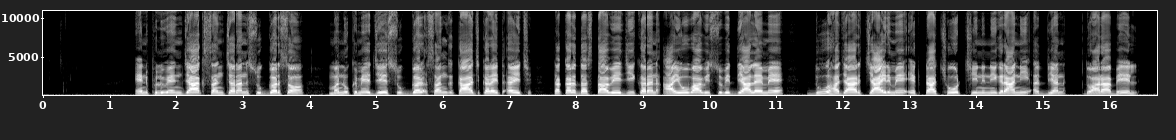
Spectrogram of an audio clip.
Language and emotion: Maithili, neutral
